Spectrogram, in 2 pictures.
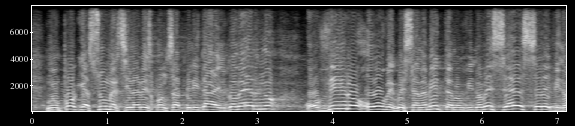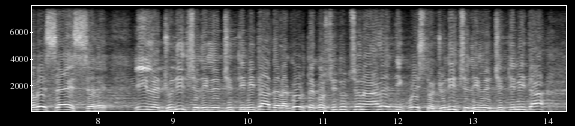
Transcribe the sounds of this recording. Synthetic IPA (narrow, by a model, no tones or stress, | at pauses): nompwɔkeasːuːmersilaresponsabːilit̪ailɡovɛrno | ovːeːɾoʔoːvɪkwest̪anavet̪ːanoɱvid̪ovesːeɛsːeɾevid̪ovesːeɛsːeɾe | ild͡ʒud̪it̪sːjʊd̪iled͡ʒit̪ːimit̪ad̪ːelːakort̪ekost̪it̪̬ut̪sːjonaːled̪ikwest̪ʊd͡ʒud̪it̪sːjʊd̪iled͡ʒit̪ːimit̪a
